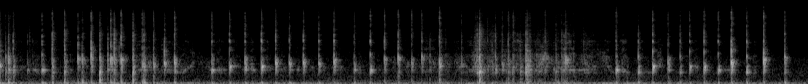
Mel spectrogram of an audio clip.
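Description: An empty black plastic sushi takeout tray, thin and hollow-molded, is held tilted in one hand above a table with sugar crumbs and tapped on its raised compartments with long painted nails. Around 48 fast, irregular taps give sharp, hollow plastic clicks with a mid-pitched knock near 600 Hz that dies away almost at once.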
